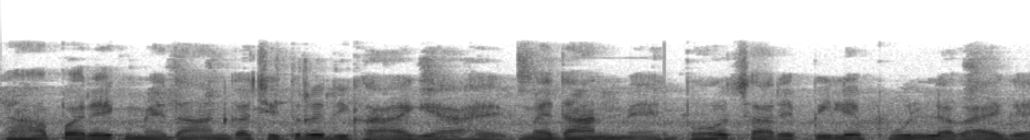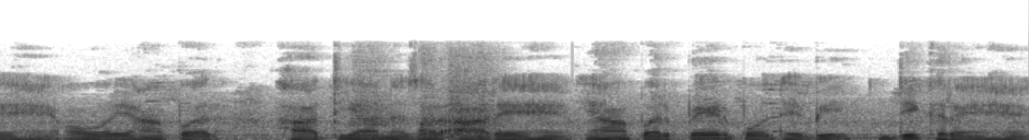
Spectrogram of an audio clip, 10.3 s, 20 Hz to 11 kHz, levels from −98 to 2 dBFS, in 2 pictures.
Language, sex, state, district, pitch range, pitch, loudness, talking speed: Hindi, male, Uttar Pradesh, Hamirpur, 130-145 Hz, 135 Hz, -18 LUFS, 185 wpm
